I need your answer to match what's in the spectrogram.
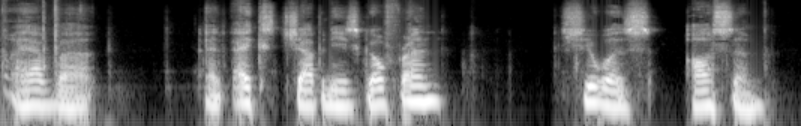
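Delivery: quiet, emotional, moved in the moment. Listing friends who speak other languages, recalling an ex-girlfriend, getting emotional. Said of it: "Sorry, getting emotional".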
